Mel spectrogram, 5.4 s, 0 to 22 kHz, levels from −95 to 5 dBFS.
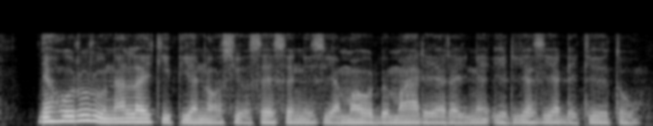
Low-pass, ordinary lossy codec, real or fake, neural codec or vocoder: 7.2 kHz; none; fake; codec, 16 kHz, 4.8 kbps, FACodec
